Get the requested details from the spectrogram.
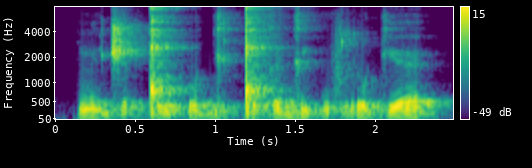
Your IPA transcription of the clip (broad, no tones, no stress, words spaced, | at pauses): nid͡ʒɛǃu | ʊɡʲɘ ǃukɛɡʲʊj pufrʊ kʲɛ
